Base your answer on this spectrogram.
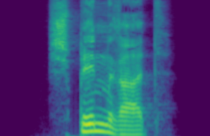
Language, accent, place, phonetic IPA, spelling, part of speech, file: German, Germany, Berlin, [ˈʃpɪnˌʁaːt], Spinnrad, noun, De-Spinnrad.ogg
- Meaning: spinning wheel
